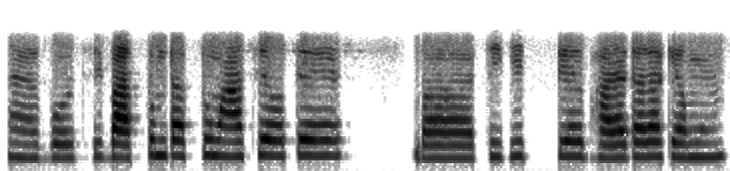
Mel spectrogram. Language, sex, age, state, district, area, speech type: Bengali, female, 30-45, West Bengal, Darjeeling, urban, conversation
